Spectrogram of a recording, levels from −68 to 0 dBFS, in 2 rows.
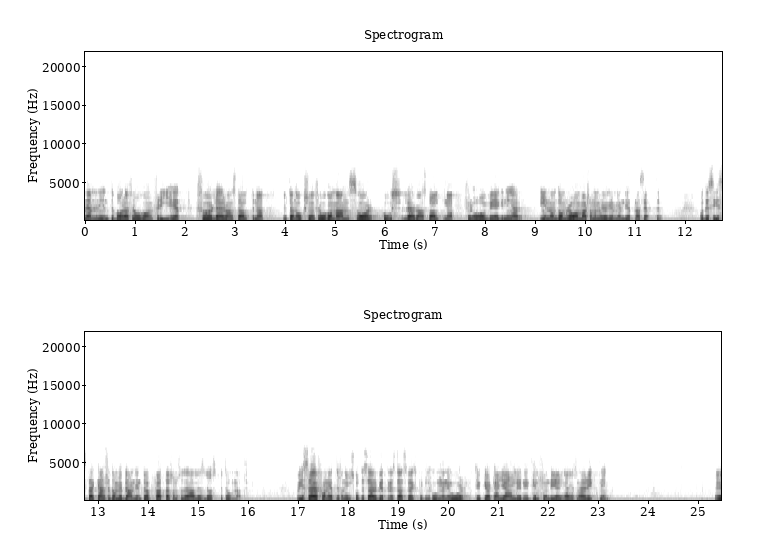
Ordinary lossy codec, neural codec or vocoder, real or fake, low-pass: Opus, 32 kbps; none; real; 7.2 kHz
